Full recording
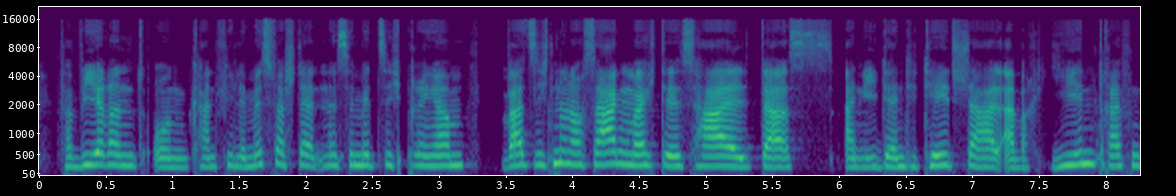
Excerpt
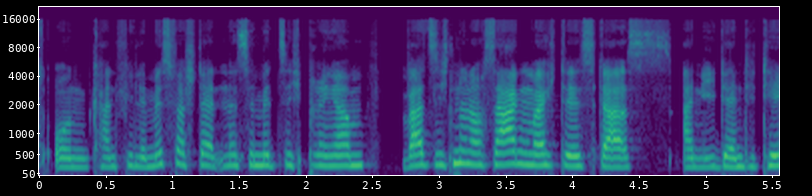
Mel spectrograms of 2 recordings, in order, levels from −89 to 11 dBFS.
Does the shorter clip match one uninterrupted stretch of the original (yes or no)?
no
